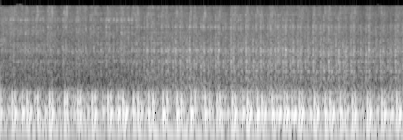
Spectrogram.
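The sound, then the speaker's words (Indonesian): A motorcycle engine runs steadily, a loud low rumble with a rapid, pulsing rhythm and faint rattling, holding at a constant idle throughout with no voices. “Motor udah pakai karo Mas Baim kuwi, Pak.”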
